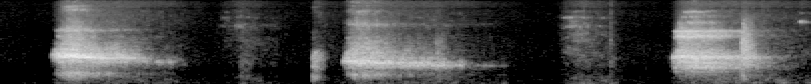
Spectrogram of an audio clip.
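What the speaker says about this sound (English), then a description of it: "Breathing through your stretch here, feeling strong." Deep breathing during a yoga stretch: three slow, audible exhales with a quick inhale between them, close and soft against near silence.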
